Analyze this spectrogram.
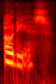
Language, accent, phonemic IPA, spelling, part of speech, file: English, US, /ˈoʊ.di.əs/, odious, adjective, En-us-odious.ogg
- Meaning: Arousing or meriting strong dislike, aversion, or intense displeasure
